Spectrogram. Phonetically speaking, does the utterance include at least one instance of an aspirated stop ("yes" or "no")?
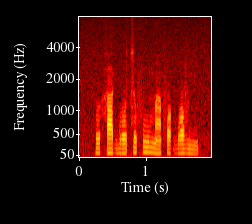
no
